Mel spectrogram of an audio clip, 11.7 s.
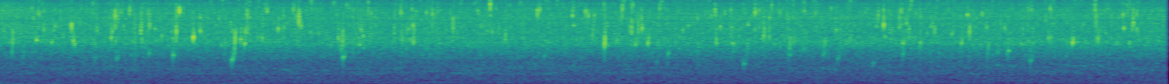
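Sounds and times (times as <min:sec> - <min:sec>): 
water splashing: 0:00.0 - 0:11.6.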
